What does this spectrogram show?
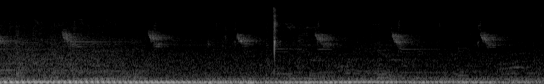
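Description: A bird repeating a short, high, falling chirp about once a second, over a steady low rumble, with one sharp click about three seconds in.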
